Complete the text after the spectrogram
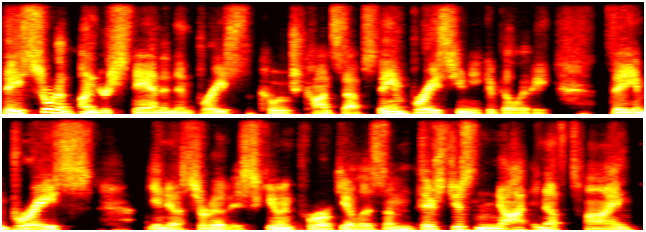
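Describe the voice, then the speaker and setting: A man in his fifties, a native Danish speaker from Denmark, telling his life story as a guest in a conversational interview in a measured, reflective way. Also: on the low side, animated, fairly bright tone.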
